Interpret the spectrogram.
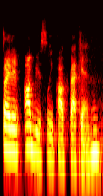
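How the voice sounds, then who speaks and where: A woman narrates a staged play reading, giving the scripted stage directions. Her voice sits slightly low for a woman. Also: normal speed, darkish tone, lo-fi sound.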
